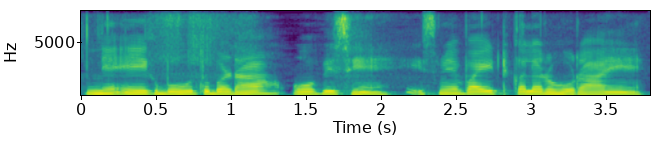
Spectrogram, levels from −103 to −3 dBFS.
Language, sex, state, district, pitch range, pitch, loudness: Hindi, female, Uttar Pradesh, Saharanpur, 185-210 Hz, 200 Hz, -12 LUFS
